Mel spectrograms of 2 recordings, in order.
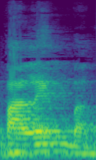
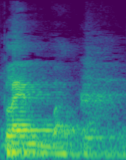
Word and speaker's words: Palembang: Bukan Palembang ya, Plembang. Itu pronunciation-nya Plembang.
